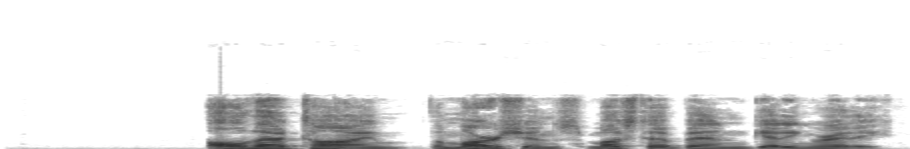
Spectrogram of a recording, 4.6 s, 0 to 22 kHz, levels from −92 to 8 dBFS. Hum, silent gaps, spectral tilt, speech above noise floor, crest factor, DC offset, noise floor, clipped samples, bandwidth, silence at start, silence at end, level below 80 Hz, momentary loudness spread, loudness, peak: none; none; -4.5 dB/octave; 55 dB; 20 dB; under 0.1%; -73 dBFS; under 0.1%; 8.4 kHz; 1.05 s; 0.15 s; -58 dBFS; 8 LU; -19 LUFS; 0 dBFS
